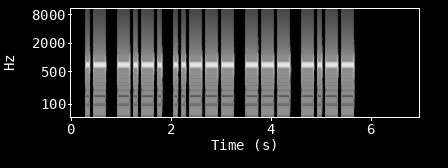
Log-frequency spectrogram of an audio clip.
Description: Morse code, heard as a keyed tone, about 15 wpm, 700 Hz. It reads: AC2OY
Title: USA Call Signs - 5 Characters - Repeated 2x - 15wpm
